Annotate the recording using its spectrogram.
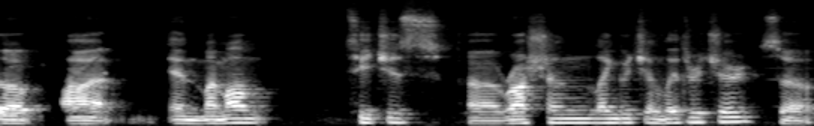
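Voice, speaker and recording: A man with an Uzbek accent, fairly slow pace and ordinary pitch variation. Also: medium pitch for a man. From Uzbekistan. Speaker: software engineer. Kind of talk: interview. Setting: video call. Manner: halting.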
